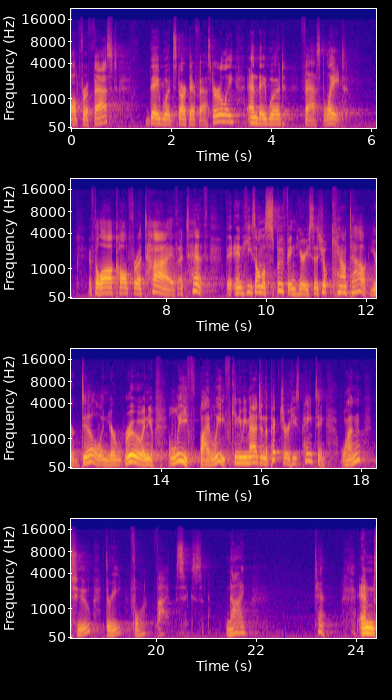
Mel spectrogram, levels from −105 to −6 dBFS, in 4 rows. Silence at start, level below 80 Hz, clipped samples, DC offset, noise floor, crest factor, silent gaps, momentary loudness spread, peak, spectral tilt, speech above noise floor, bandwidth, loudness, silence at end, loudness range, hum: 0 s; -64 dBFS; under 0.1%; under 0.1%; -67 dBFS; 20 dB; none; 18 LU; -10 dBFS; -6 dB/octave; 38 dB; 15 kHz; -29 LUFS; 0 s; 14 LU; none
